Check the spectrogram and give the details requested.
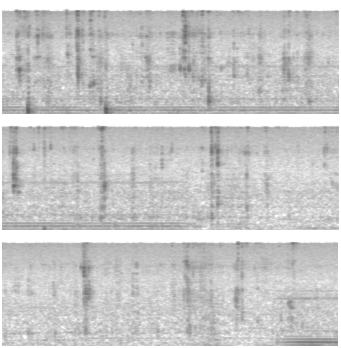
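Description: Faint chewing and biting of food, with small scattered mouth clicks and smacks. A low steady hum underneath stops about halfway through and returns near the end.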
